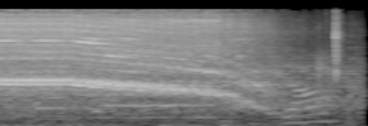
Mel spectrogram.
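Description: Electric skateboard's drive motors spinning the off-road wheels with no load, a high whine that holds steady, then falls in pitch as they slow and fades out near the end.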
